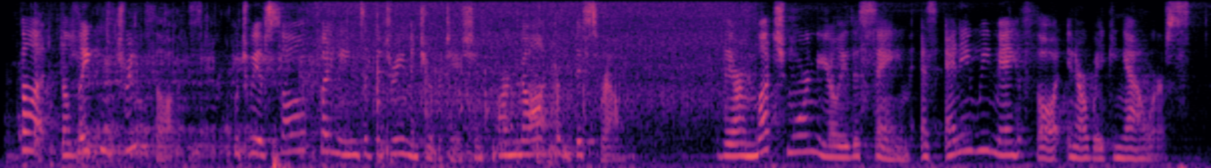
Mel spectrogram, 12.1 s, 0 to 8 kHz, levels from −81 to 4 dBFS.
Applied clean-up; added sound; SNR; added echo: none; Toilet flush / Water tap, faucet; 10 dB; reverberation time 2.0 s.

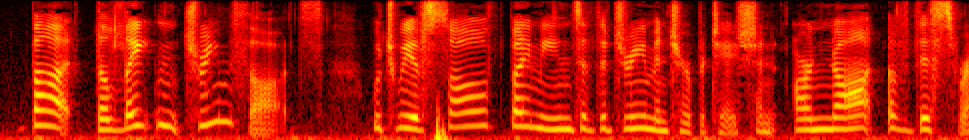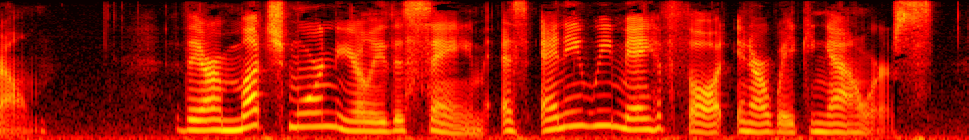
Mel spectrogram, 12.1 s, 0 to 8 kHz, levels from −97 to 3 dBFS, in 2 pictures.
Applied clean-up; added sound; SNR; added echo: none; none; none; none.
